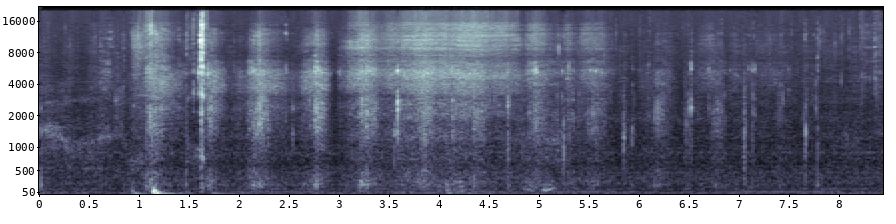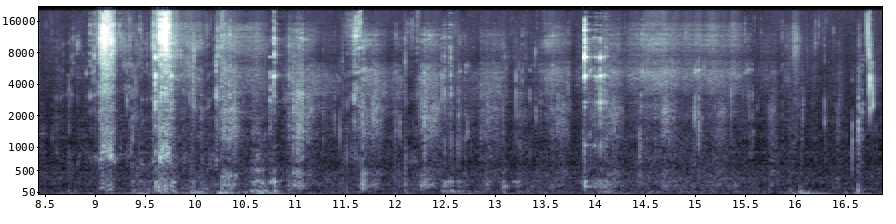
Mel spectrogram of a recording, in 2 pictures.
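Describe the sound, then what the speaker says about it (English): Reese's Puffs cereal being chewed with the mouth closed, close and soft, giving a steady run of muffled crunches and bites with a few sharper crackles, no talking. "I'll talk with my mouth full, but I don't really like chewing with my mouth open."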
